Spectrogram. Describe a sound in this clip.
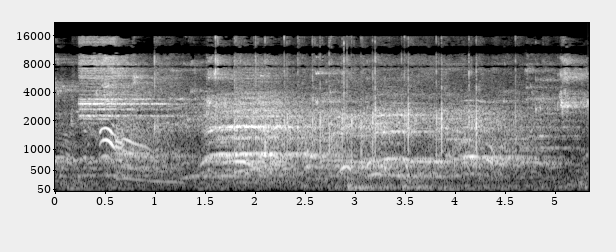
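Spectators cheer and call out.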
